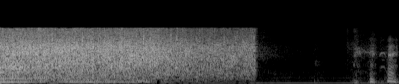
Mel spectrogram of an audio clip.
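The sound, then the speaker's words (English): Loud, dense applause from a crowd fills the first two and a half seconds, then cuts off abruptly into near quiet, followed by a few faint voice-like sounds. “Give them an applause.”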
